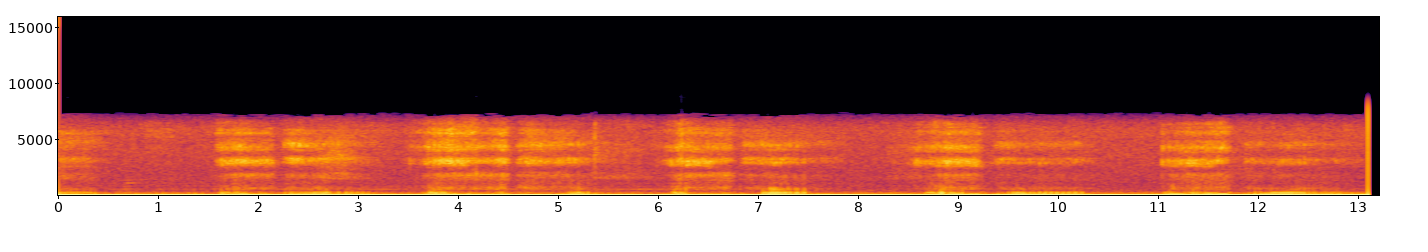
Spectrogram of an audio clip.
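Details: 6-month-old Dogue de Bordeaux (French Mastiff) puppy asleep: loud, regular rumbling snores on each breath in and out, about 9 breath cycles a minute. Snoring.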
